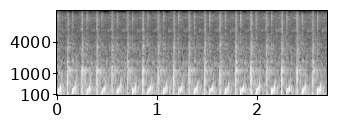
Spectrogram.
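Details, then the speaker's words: Honda Vario 125 scooter after camshaft replacement and full engine teardown, cover not yet refitted: quick, even putter at idle with no metallic tapping, no longer noisy as when the cam was fitted without opening the engine; clean healthy idle. "Oke teman-teman akhirnya mulus ya suaranya enggak berisik kayak waktu kemarin waktu pas ditodong sekarang mah udah halus tu"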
